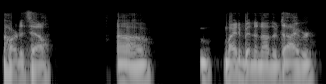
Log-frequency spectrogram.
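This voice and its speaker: A man voicing a wary female deep-sea salvage diver in a tabletop game, speaking in a matter-of-fact, shrugging way. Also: little pitch movement, fairly quick, dull audio, natural voice.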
